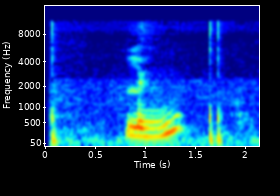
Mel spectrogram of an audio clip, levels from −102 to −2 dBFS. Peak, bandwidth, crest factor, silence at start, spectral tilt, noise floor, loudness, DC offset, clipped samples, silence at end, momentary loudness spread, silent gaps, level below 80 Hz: -14 dBFS; 11.5 kHz; 18 dB; 0.05 s; -8 dB/octave; -62 dBFS; -29 LUFS; under 0.1%; under 0.1%; 0.4 s; 17 LU; none; -56 dBFS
